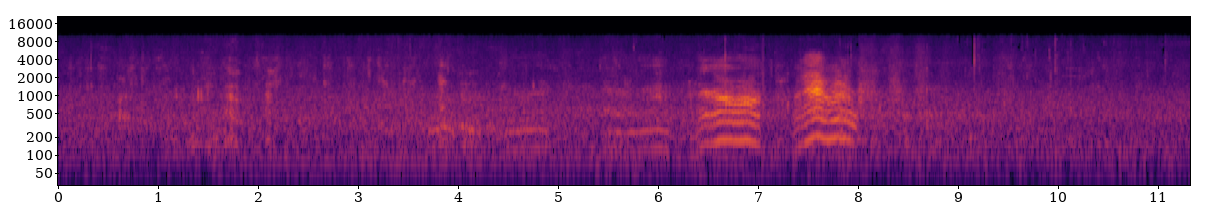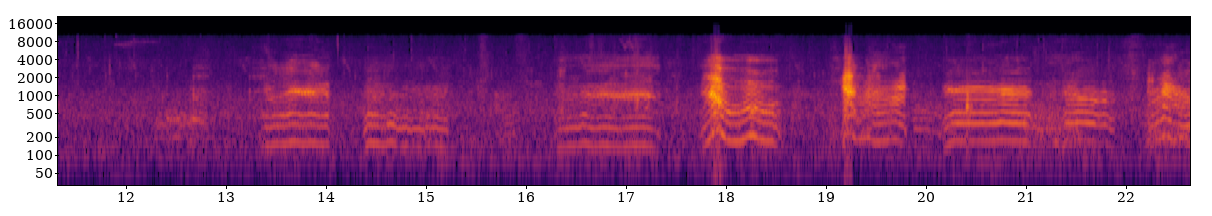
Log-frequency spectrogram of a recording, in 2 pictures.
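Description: Seven-week-old puppies play-wrestling, giving short pitched yips and whines in several bursts, more often in the second half.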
